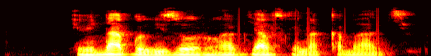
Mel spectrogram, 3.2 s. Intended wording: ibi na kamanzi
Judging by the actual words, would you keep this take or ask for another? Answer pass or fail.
fail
